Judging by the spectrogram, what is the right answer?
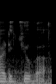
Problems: low volume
